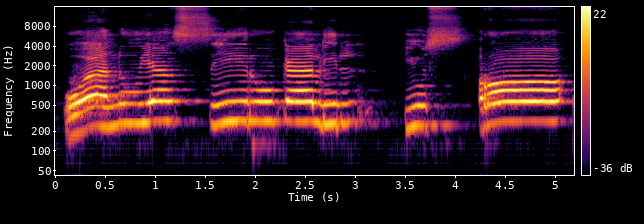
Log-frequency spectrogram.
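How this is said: There is a slight break within the phrase. It is a learning aid to avoid joining sounds. "itu ada jedanya"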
